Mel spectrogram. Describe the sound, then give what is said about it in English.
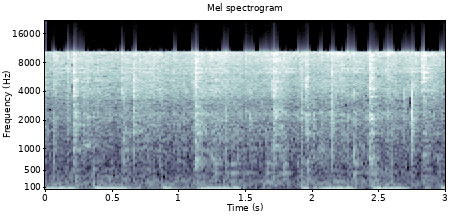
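Food with a little sauce sizzles and crackles steadily in hot oil in a pan, with scattered sharp pops and a low scraping stir of a utensil against the pan in uneven strokes. No one speaks. “It's gonna pop and splash because oil and water don't mix.”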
